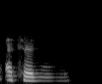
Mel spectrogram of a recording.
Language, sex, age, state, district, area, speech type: Punjabi, female, 30-45, Punjab, Ludhiana, urban, conversation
